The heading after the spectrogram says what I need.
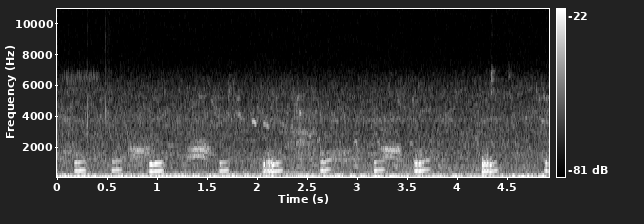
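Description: Francolin giving short, soft chuckling notes, several each second with a slight upward inflection, over a steady low rumbling hum.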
